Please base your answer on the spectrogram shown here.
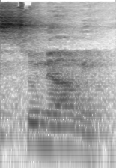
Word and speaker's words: tsunami: Tsunami is pronounced is tsunami, but the spelling T, yes, you should describe it here.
